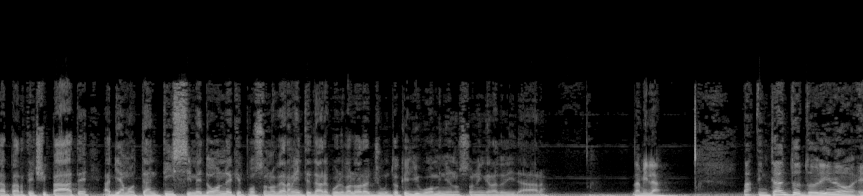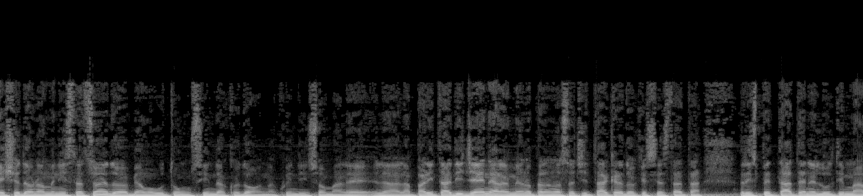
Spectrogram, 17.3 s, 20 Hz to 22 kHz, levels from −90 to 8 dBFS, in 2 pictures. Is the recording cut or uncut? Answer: uncut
